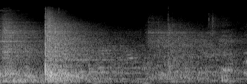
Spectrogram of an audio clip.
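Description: Two hard knocks about half a second apart, the second louder, each ringing on and dying away in a large echoing room.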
